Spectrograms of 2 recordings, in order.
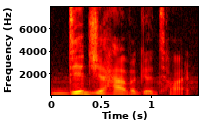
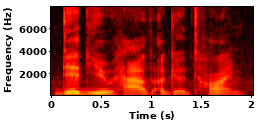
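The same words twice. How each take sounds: First: It is said fast. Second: It is said at normal speed.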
